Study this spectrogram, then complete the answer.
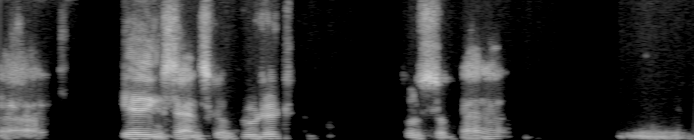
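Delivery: low, measured dictation with spoken punctuation; dictating a court order. Real, not acted. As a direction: dictate the order clause by clause for the stenographer. Judge dictating order to stenographer.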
